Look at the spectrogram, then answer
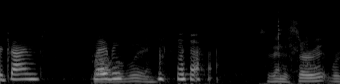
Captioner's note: laughs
